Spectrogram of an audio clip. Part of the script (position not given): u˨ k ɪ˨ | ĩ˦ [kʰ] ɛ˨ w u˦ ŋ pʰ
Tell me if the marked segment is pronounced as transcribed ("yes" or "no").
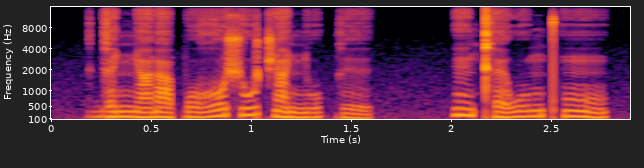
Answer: yes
